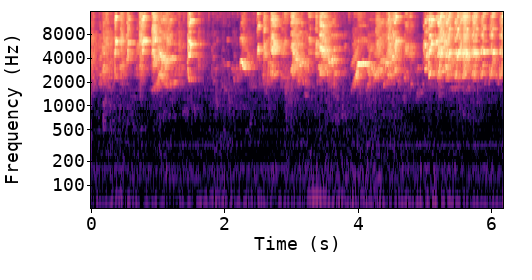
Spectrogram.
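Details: Shrill, grating chirps and squawks from African lovebirds including Fischer's lovebird, a few whistled notes slipping through, ending in a loud sustained burst of chatter.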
